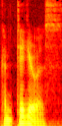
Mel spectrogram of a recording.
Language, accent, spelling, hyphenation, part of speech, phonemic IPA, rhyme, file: English, US, contiguous, con‧tig‧u‧ous, adjective, /kənˈtɪɡ.ju.əs/, -ɪɡjuəs, En-us-contiguous.ogg
- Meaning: 1. Connected; touching; abutting 2. Adjacent; neighboring 3. Connecting without a break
